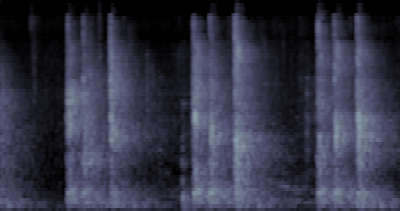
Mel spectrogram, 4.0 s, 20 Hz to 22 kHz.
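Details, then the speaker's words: Heart sounds of chronic heart failure: slow, dull heart sounds in groups of three, a gallop rhythm. "That's what you'll hear for somebody that has chronic heart failure. So this is what happens when a chronic failure has an acute exacerbation, sudden worsening of symptoms. That's what you're going to hear. It's called gallop. S3 gallop."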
